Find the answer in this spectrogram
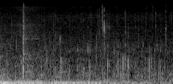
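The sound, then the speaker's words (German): Bubbling and crackling from cooking at an old open fireplace, a steady low rumble scattered with short pops and hisses that eases slightly toward the end. “Da ist gerade jemand am Kochen. Gang rechts zu dieser Feuerstelle.”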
